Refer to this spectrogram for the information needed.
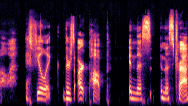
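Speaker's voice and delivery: soft, hushed, unvoiced whisper.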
